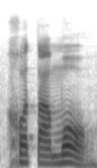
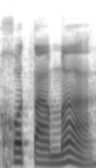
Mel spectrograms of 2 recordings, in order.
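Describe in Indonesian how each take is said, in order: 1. Suku kata m terdengar tebal, seperti mo. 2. Suku kata m terdengar tipis, seperti ma. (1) "sering terdengar khotamo, ... mo jadinya" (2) "harus hati-hati kita baca khotama"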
